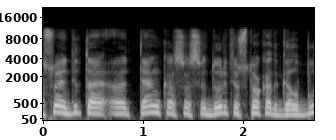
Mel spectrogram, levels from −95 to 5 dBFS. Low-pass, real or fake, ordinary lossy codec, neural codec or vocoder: 10.8 kHz; real; AAC, 64 kbps; none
